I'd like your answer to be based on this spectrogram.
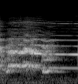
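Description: A rooster among rooftop-raised chickens crows loudly and close, a single sustained, bright call that carries for nearly a second on its own.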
